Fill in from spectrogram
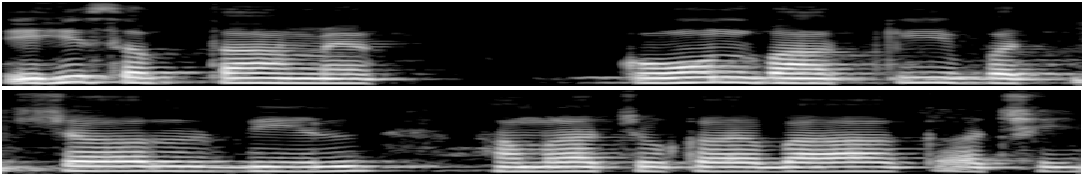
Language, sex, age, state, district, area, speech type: Maithili, female, 18-30, Bihar, Sitamarhi, rural, read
